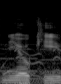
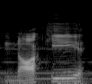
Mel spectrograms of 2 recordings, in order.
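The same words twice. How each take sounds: First: The first vowel is an 'oh' sound. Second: The first vowel is an 'ah' sound. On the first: "I always thought the O in gnocchi had like an O sound" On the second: "this says gnocchi"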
